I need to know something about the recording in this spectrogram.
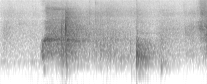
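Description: Dumbbells set down after a set of presses: two sharp knocks about a second and a half apart, amid rustling noise.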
